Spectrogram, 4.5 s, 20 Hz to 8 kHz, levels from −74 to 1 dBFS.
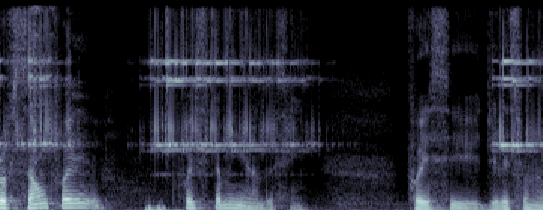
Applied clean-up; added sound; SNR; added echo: none; Bell; 9 dB; none.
